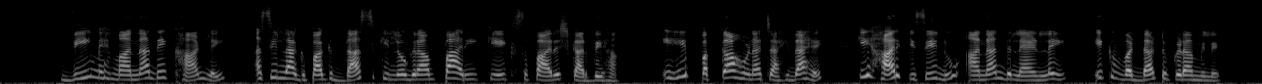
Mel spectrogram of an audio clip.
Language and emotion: Punjabi, happy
